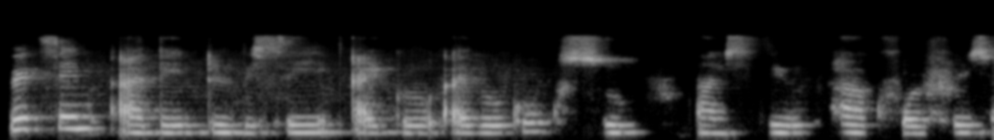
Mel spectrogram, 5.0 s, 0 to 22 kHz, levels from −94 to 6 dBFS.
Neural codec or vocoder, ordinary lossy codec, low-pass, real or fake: codec, 16 kHz, 4 kbps, X-Codec, HuBERT features, trained on general audio; none; none; fake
